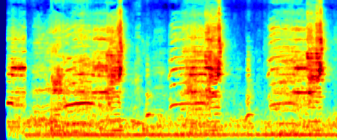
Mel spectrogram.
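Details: A pair of African geese with other waterbirds in a backyard farm, giving loud harsh honks in three bursts, each lasting about a second, over a steady low hum.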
